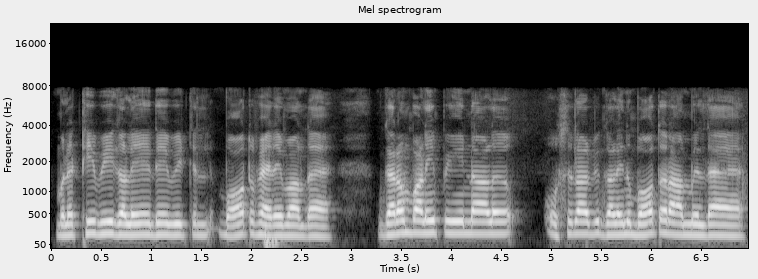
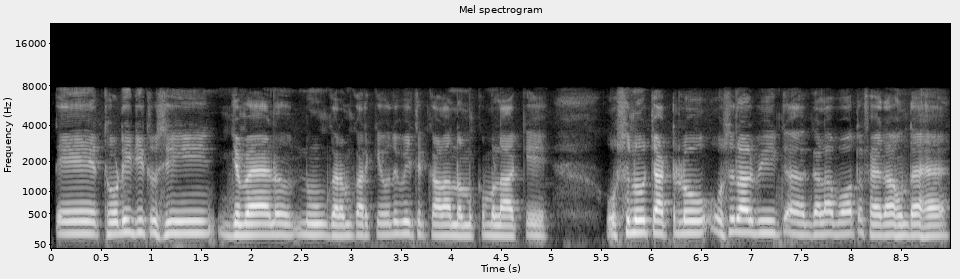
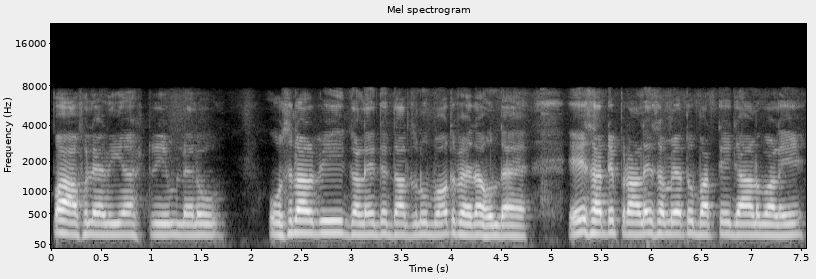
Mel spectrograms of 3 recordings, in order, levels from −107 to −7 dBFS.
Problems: background sounds at intervals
